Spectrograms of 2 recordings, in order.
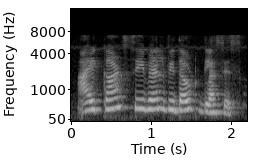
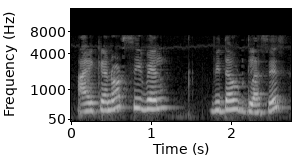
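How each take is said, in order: First: The negative is contracted into one short syllable. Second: The negative is said in full, two syllables. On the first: The speaker calls it right. "त्याऐवजी ... असं म्हणा" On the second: The speaker calls it wrong. "कॅनॉटचा वापर"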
